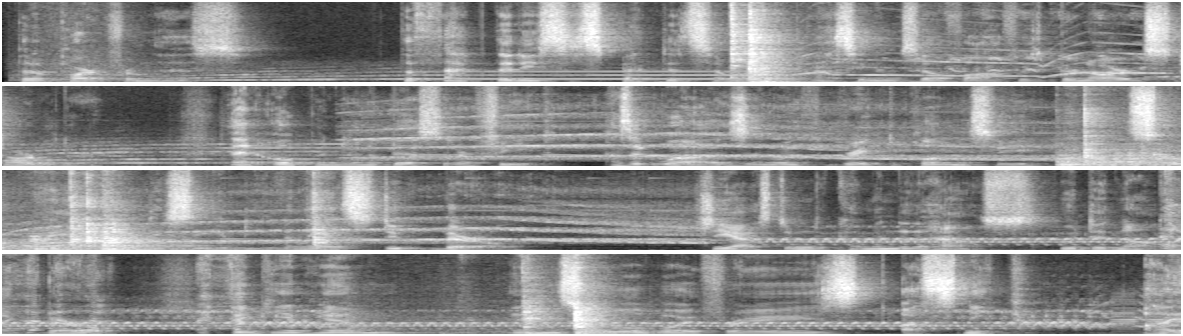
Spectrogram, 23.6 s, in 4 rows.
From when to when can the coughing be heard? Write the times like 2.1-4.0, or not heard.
17.6-18.9.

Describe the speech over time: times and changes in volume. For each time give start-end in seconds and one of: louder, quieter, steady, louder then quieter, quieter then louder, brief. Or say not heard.
0.0-23.5 steady.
